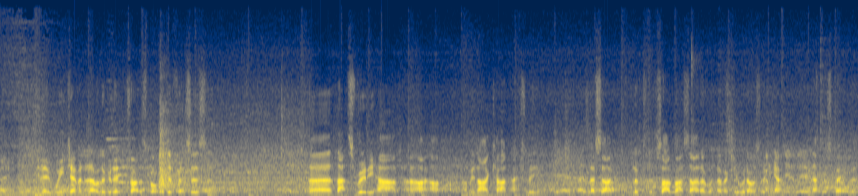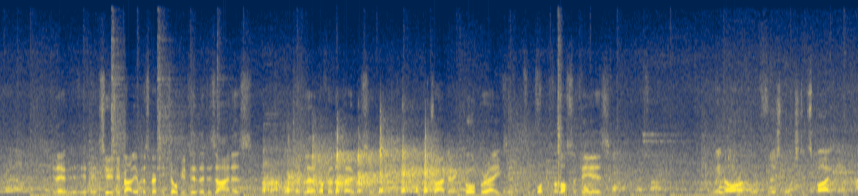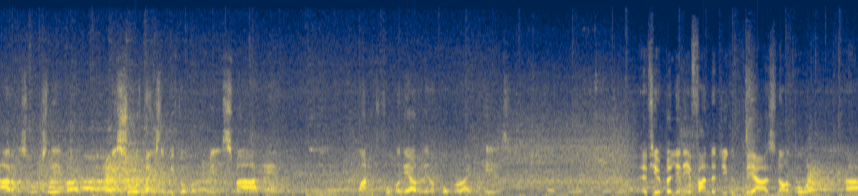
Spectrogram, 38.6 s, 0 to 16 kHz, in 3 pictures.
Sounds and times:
Speech: 0.0s - 3.3s, 4.6s - 22.8s, 23.5s - 30.0s, 31.1s - 38.6s
Music: 0.0s - 38.6s.

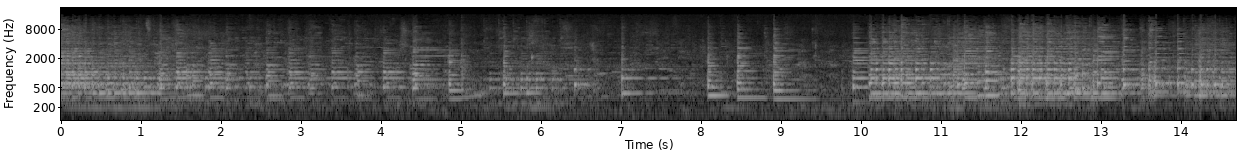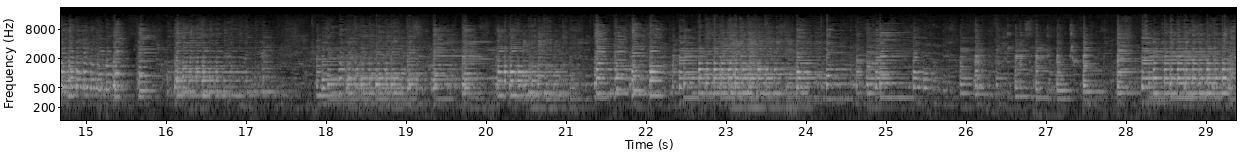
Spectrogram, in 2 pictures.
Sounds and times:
Pizzicato: 0.0s - 29.3s.

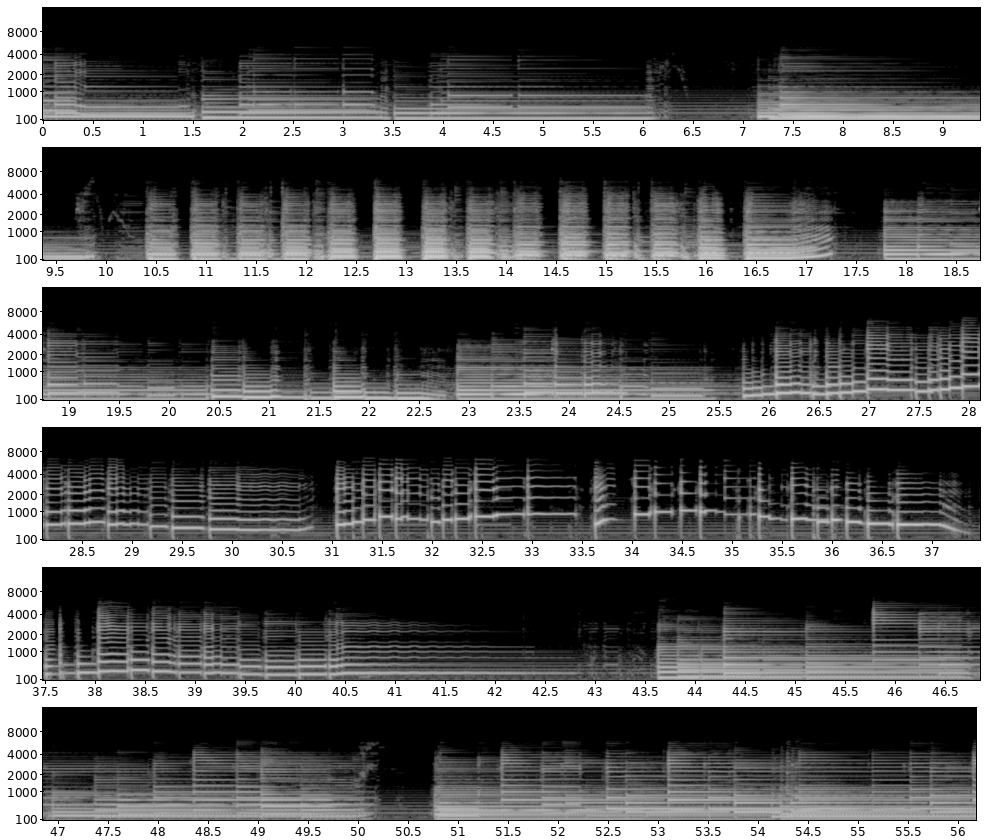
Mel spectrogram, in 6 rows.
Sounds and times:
Guitar: 0.0s - 56.1s
Inside, small room: 0.0s - 56.1s.

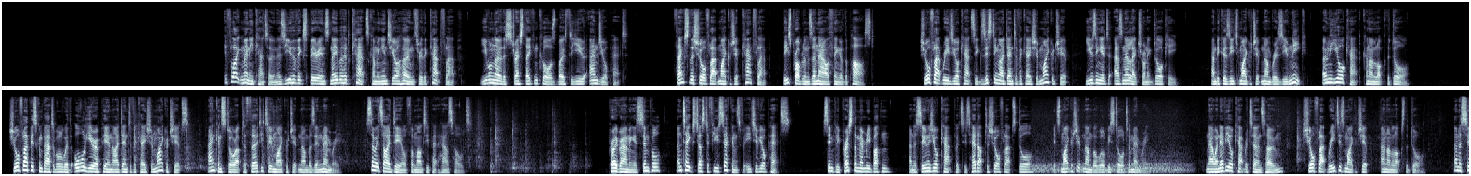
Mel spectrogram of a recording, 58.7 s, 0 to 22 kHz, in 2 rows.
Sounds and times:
Speech: 4.4s - 12.6s, 13.4s - 17.5s, 18.4s - 23.6s, 24.2s - 28.2s, 29.5s - 38.8s, 41.5s - 45.2s, 45.8s - 52.3s, 53.4s - 57.8s, 58.4s - 58.6s
Flap: 31.0s - 41.2s, 49.9s - 53.2s.

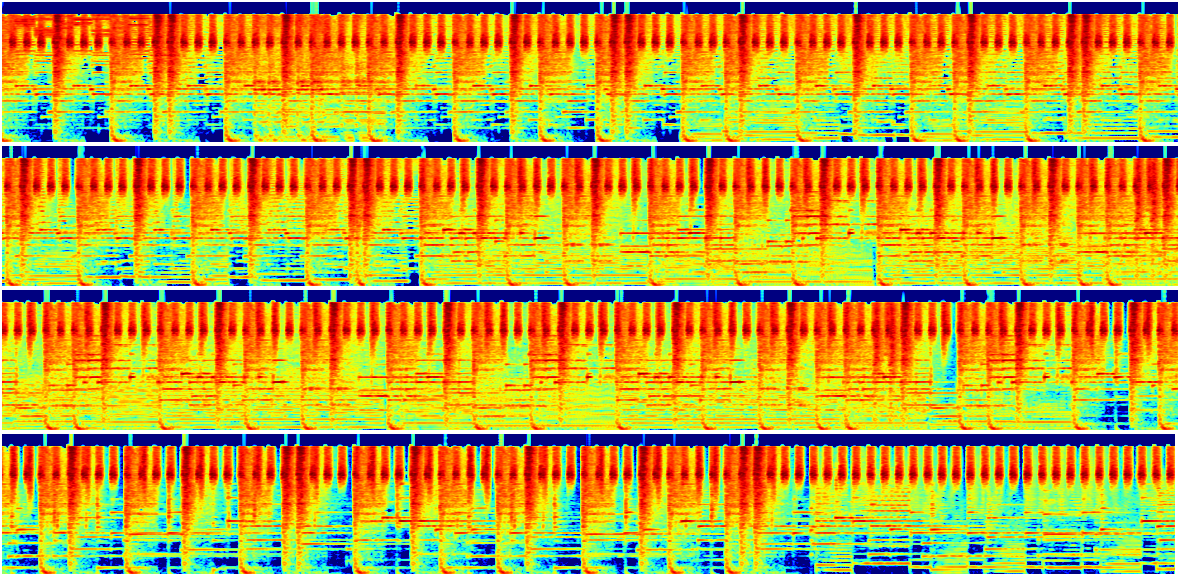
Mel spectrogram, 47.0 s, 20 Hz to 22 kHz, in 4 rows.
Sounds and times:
Music: 0.0s - 47.0s.

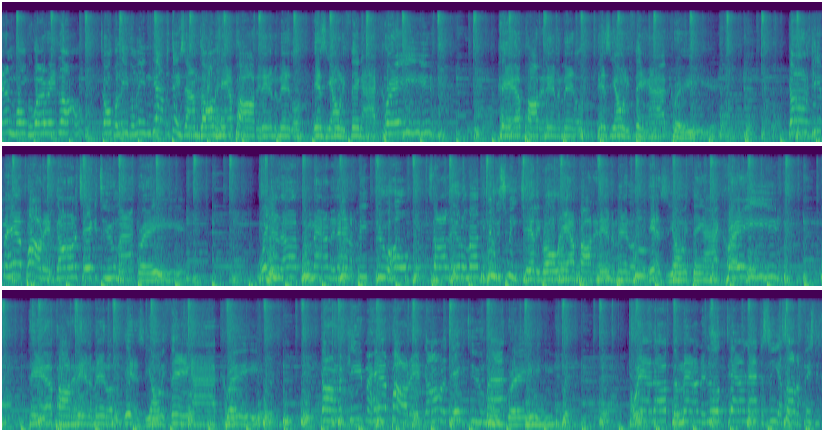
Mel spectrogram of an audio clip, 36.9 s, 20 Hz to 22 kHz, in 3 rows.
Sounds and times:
Blues: 0.0s - 36.9s.

